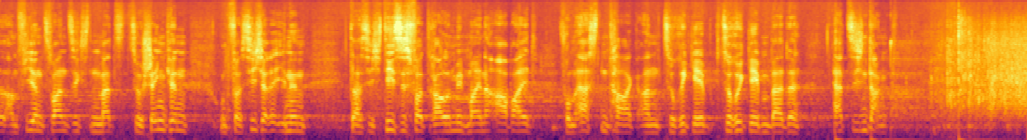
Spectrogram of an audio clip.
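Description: A middle-aged man speaks calmly through a microphone in an echoing hall.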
